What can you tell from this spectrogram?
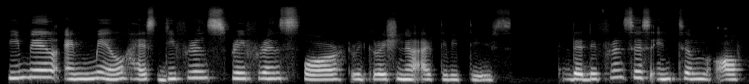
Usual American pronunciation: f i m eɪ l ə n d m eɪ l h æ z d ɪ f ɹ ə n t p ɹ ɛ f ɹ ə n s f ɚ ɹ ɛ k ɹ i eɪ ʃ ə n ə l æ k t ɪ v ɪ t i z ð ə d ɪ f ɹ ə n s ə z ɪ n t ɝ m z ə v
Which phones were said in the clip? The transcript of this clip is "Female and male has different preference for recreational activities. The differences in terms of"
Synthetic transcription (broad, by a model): f i m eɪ l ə n m eɪ l h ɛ s d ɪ f ɹ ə n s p ɹ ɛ f ɹ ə n s f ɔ ɹ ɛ k ɹ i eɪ ʃ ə n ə l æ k t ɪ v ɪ t i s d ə d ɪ f ɹ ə n s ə s ɪ n t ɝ m ə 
